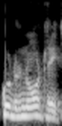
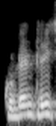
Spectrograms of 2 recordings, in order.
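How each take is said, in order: First: It is said in full as could not. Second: It is said as the contraction couldn't. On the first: "या फिर could not reach बोल सकते हैं आप" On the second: "couldn't reach बोलो"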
